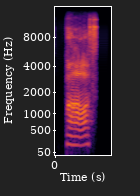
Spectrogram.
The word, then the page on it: path: Indian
